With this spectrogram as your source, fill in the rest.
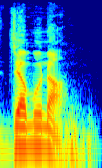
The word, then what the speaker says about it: Jamuna: Once Tista joins Brahmaputra, it is known as Jamuna. NCERT also mentions an alternative word by the base of pronunciation as Yamuna also.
